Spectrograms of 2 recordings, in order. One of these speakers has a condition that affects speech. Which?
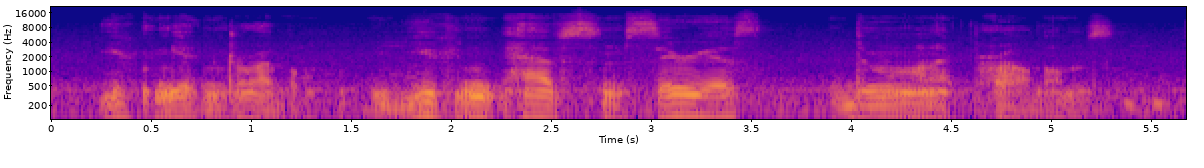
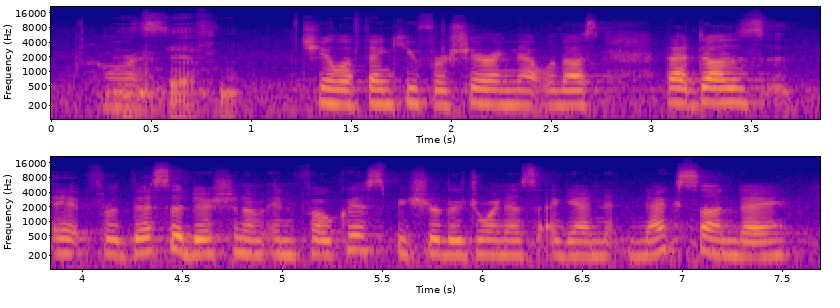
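The first: cerebral palsy, mild; cerebral palsy from birth, physical form.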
